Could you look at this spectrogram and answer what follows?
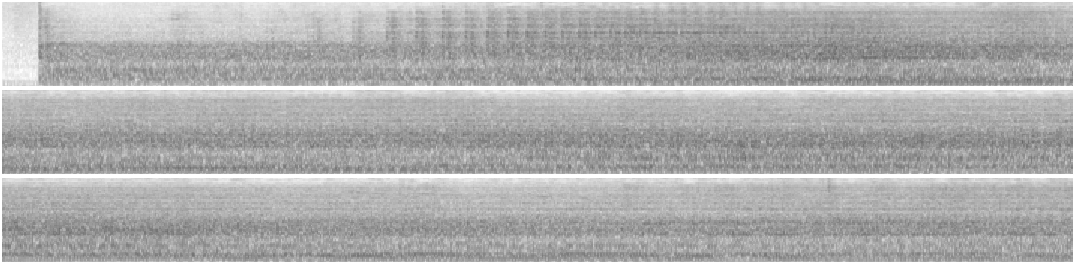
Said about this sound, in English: Ugh, it's a lawnmower. It is a lawnmower, and it depresses me.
